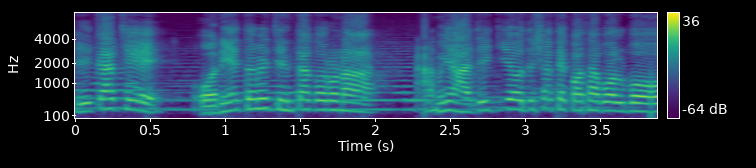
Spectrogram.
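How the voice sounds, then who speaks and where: A chatty village matchmaker, voiced by a man with a fairly high voice, brisk and reassuring. Clear background music plays. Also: steady tone, lightly acted.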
